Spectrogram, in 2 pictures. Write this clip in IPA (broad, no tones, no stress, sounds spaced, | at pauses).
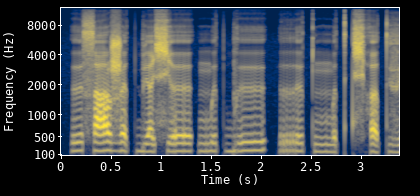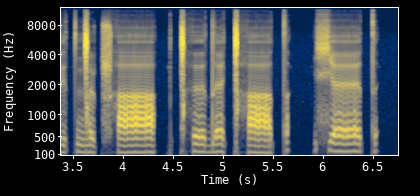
ɨ s a ʐ ɛ t bʲ a ɕ ɘ | m ɨ t b ɨ | r ɨ t mː ɘ t t͡ɕʰ ɐ t vʲ ɐ t ŋ͡ǀ ɘ ʈ͡ʂʰ a | ǀʰ ɘ d ɛ ǀʰ a t | ɕ ɛ t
